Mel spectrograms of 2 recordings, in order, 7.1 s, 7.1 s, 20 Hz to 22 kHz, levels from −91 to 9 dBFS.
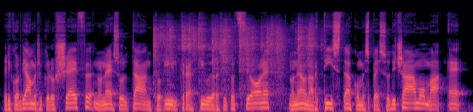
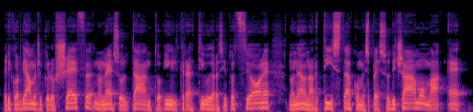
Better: second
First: footsteps; noticeable; from 2.5 to 5 s; peak 8 dB below the speech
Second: none

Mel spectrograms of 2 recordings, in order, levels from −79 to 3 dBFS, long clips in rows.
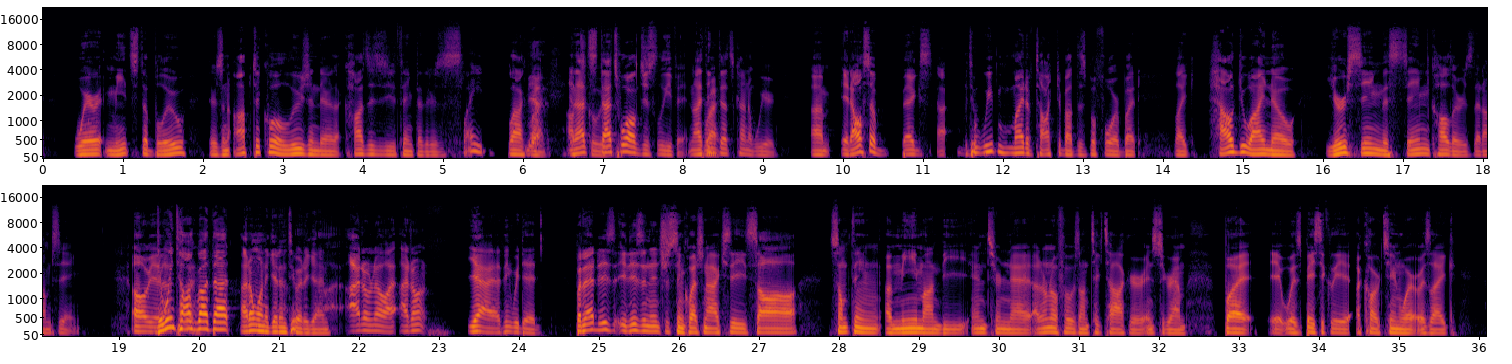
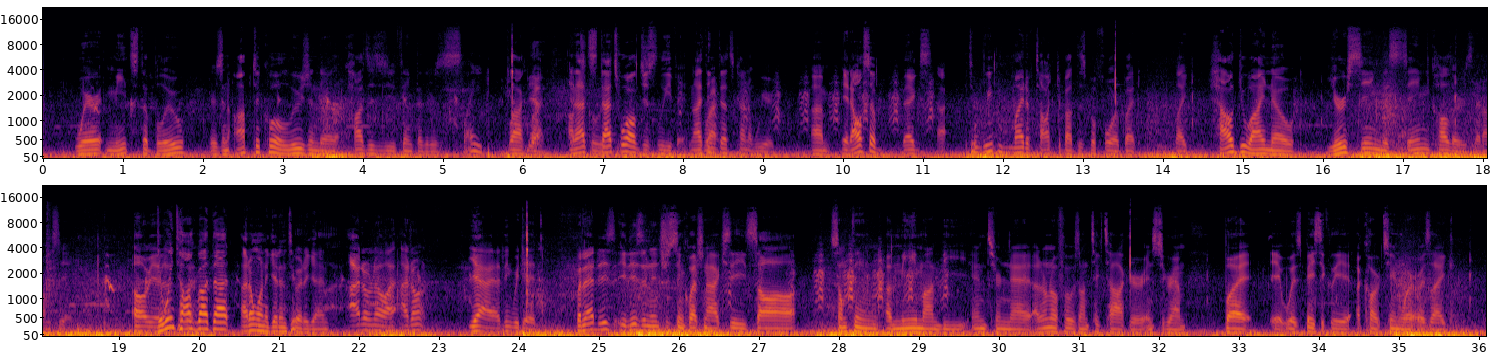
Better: first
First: none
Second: wind noise on the microphone; heavy; 9 dB below the speech

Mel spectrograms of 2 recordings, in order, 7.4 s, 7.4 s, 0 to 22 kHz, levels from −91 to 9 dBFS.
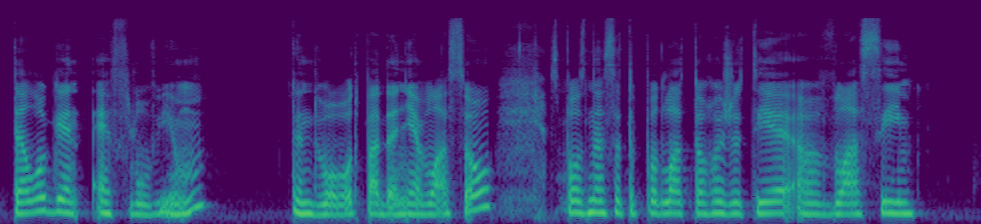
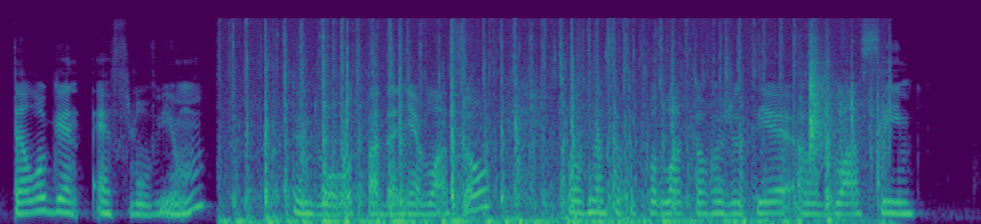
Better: first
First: none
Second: keyboard typing; loud; from 1.5 to 6.5 s; peak 4 dB above the speech

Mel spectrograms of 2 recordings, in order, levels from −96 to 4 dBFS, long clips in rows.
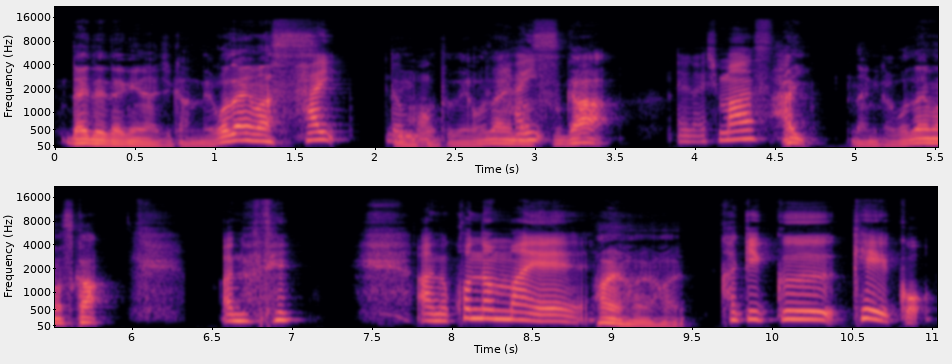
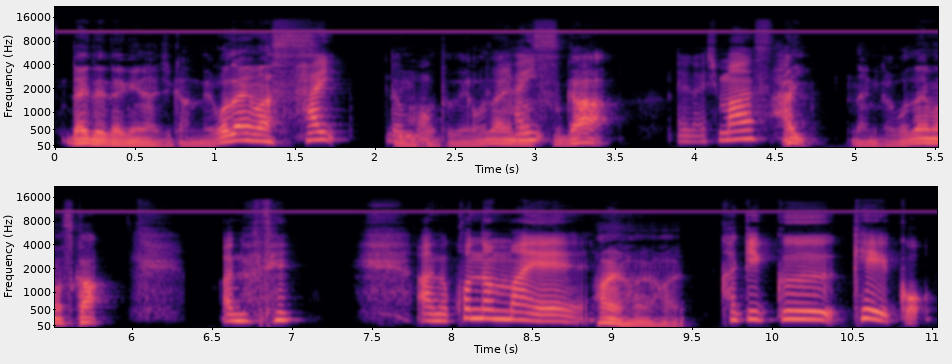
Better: first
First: none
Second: high-pitched whine; noticeable; throughout; 10.5 kHz, 15 dB below the speech

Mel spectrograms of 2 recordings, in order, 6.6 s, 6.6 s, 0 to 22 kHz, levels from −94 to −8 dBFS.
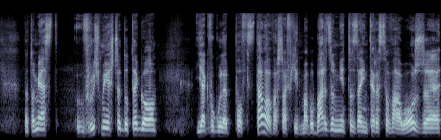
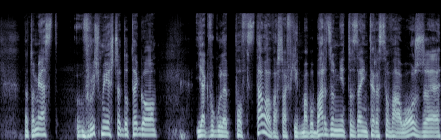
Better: second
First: thin; very; fading below 350 Hz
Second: none

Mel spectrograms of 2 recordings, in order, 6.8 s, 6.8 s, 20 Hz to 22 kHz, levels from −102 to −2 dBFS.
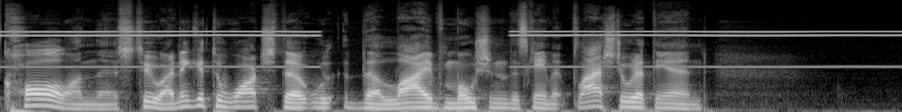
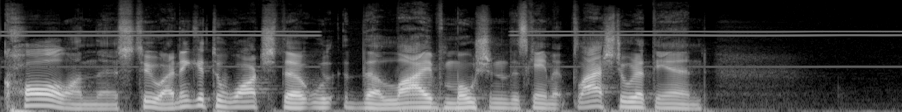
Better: second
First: high-pitched whine; loud; until 2.5 s and from 4 s on; 7 kHz, 6 dB below the speech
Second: high-pitched whine; faint; until 2.5 s and from 4 s on; 7 kHz, 20 dB below the speech

